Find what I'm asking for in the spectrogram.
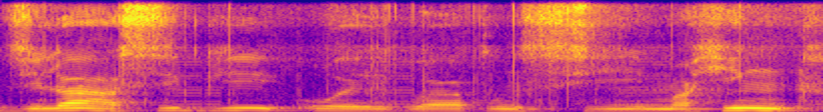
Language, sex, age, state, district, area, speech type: Manipuri, male, 30-45, Manipur, Thoubal, rural, spontaneous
